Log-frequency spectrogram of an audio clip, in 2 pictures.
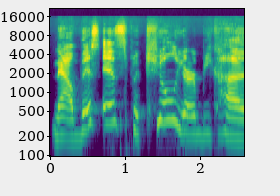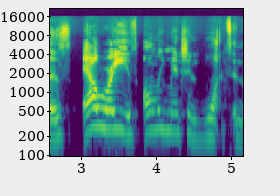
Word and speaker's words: El Roi: That is E L R O I.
